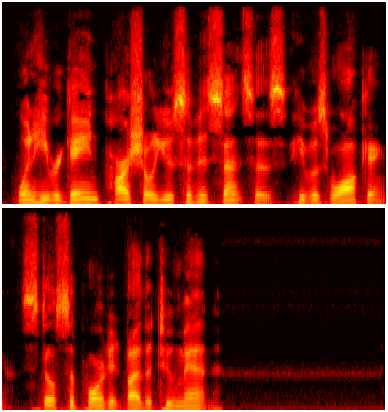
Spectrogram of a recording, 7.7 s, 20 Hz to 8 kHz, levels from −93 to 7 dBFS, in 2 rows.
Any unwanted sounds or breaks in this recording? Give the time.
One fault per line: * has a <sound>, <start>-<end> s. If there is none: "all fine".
all fine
